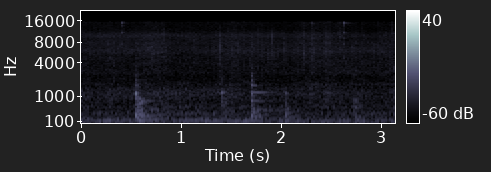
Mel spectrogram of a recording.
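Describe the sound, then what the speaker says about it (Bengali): A fish kofta mixture being stirred with a little flour in a frying pan, a quiet continuous sizzle broken by a few soft scraping stirs, close but faint. "দেখুন, ময়দাটা দিয়ে একটু নাড়িয়ে নিতে হবে যাতে ময়দাটা ভালো করে মিশে যায়"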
